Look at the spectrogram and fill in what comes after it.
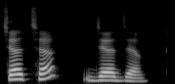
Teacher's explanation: स्पर्श संघर्षी व्यंजन है, स्पर्श संघर्षी वही च वाला जो वर्ग होता है वो स्पर्श संघर्षी होता है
